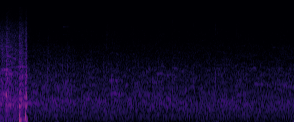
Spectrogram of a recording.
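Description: Near silence, after a brief last trace of a voice in the first half second.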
